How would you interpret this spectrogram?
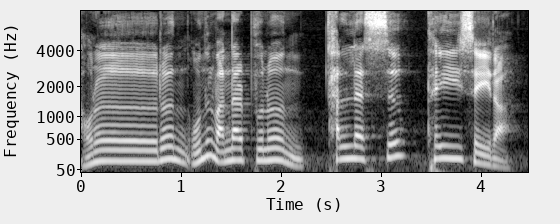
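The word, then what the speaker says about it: Teixeira: 자, 오늘 만날 분은 탈레스 테이세이라. 예, 발음이 좀 힘들죠. 테이셰이라. 탈레스 테이셰이라. 예.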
